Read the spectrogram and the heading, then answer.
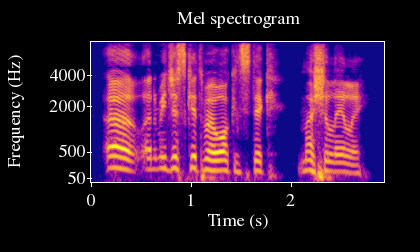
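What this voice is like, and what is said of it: Put-on Irish accent, airy, rolled R's. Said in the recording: “he's gone full Irish ... I keep getting airier and airier in my voice ... rolling my R's ... Your accent is drifting”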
